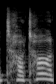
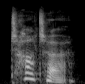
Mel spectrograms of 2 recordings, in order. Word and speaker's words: tartar: It's not tartar. Amanda says we also don't put emphasis um on the second syllable instead of tartar is more like totter.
